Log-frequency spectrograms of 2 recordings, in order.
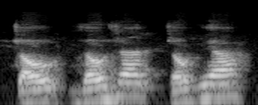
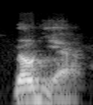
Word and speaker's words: Jogia: Avon Jogia, the guy from Victoria. Huh? Yogia.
